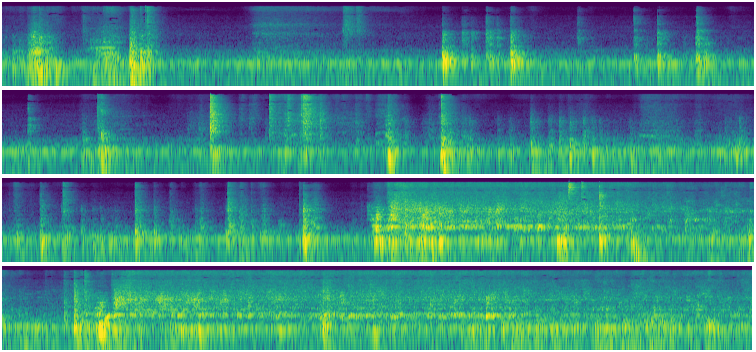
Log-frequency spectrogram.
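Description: Scattered plastic clicks and knocks as a flush plate is pressed onto a Geberit concealed cistern frame. About two-thirds of the way in the cistern is flushed: water rushes suddenly into the wall-hung pan and keeps running.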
